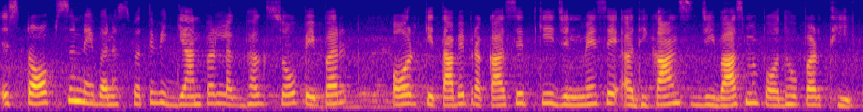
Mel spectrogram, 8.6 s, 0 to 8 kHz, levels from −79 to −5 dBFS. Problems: constant background noise, background conversations at intervals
